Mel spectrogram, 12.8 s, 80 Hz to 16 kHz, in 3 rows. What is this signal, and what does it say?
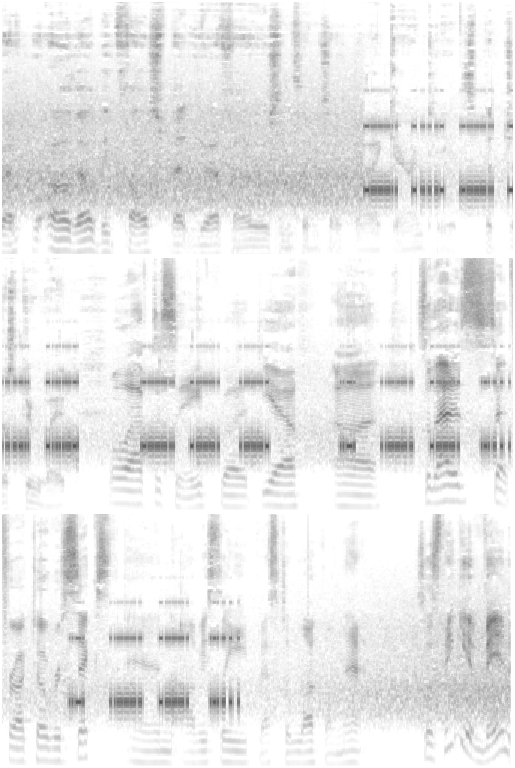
Hellschreiber (Feld-Hell, 122.5 baud), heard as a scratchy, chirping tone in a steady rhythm, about 1000 Hz, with speech in English. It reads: EA5RG 569 1367 1367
